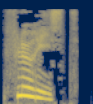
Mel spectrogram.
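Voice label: "fleuriste", French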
